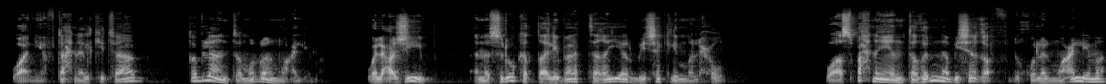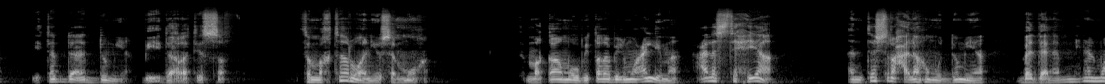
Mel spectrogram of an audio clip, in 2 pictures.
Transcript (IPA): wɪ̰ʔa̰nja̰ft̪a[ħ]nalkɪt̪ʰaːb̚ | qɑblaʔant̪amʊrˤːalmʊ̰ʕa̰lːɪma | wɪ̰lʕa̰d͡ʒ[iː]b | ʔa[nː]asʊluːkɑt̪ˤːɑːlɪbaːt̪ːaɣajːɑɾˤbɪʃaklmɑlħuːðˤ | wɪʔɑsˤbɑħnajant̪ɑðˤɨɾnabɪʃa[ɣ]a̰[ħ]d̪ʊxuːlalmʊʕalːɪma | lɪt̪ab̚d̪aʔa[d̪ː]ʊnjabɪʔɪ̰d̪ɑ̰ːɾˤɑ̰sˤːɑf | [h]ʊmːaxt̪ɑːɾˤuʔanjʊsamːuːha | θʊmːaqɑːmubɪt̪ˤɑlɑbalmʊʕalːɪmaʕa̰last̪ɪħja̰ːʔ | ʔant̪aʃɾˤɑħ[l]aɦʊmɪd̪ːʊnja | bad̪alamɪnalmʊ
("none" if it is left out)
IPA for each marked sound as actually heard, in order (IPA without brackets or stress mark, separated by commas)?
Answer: ħ, iː, nː, ɣ, f, d̪ː, θ, l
